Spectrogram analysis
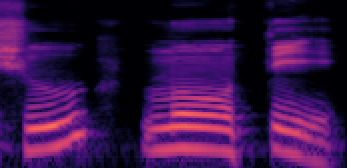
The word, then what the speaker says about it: সুমতি: এখানে এই মটা ওকারের মতো উচ্চারিত হবে, ময়ের সাথে যে অটি রয়েছে সে অটি ওকারের মতো উচ্চারিত হবে, সুমতি নয়, এটি উচ্চারিত হবে সুমতি।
